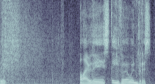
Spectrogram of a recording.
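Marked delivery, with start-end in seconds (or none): 1.6-2.7 raised-pitch cartoon Aussie greeting.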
